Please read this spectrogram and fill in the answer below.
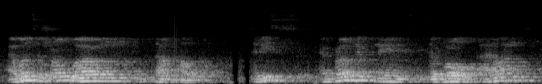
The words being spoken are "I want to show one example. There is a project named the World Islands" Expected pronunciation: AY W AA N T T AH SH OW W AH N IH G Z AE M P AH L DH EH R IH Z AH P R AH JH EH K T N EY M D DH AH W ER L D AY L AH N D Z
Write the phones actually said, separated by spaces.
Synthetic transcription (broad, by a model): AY W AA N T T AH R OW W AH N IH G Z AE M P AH L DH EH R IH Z AH P R AH JH EH K T N EY M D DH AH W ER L AY L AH N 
